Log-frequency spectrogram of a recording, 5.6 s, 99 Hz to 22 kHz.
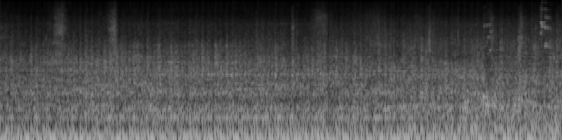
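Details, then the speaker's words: Ford F100 truck idles with a deep rumble, scattered sharp clunks and brief grinding bursts from a failed manual transmission. Only second and third gears work, with no first or reverse, and it is limping back to the shop for a replacement transmission. "TR so we got second gear and third gear no reverse no first you can hear it grinding and banging around in there so we're going to limp that back to the shop and then I got to grab a transmission"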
